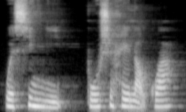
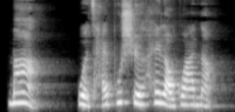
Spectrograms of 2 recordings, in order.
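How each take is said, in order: First: Said in the usual way. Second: Put-on high, loud little boy's protest; a small son answering his mother, high-pitched; young boy insisting, pitched up and loud; childish voice. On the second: A narrator's reading. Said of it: "自己稚嫩的声音".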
